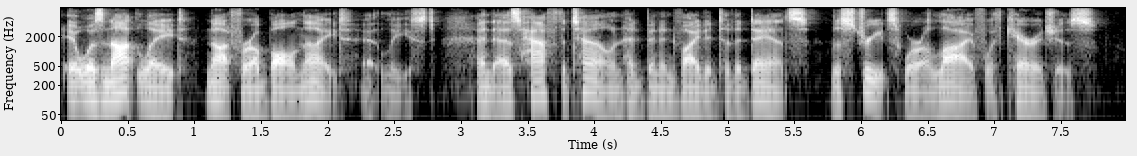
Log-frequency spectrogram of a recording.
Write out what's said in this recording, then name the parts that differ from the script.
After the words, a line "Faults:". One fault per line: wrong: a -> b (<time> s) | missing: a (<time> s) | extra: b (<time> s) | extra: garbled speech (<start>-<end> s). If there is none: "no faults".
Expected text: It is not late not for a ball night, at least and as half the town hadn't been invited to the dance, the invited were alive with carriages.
It was not late not for a ball night, at least and as half the town had been invited to the dance, the streets were alive with carriages.
Faults:
wrong: is -> was (0.2 s)
wrong: hadn't -> had (4.2 s)
wrong: invited -> streets (5.9 s)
